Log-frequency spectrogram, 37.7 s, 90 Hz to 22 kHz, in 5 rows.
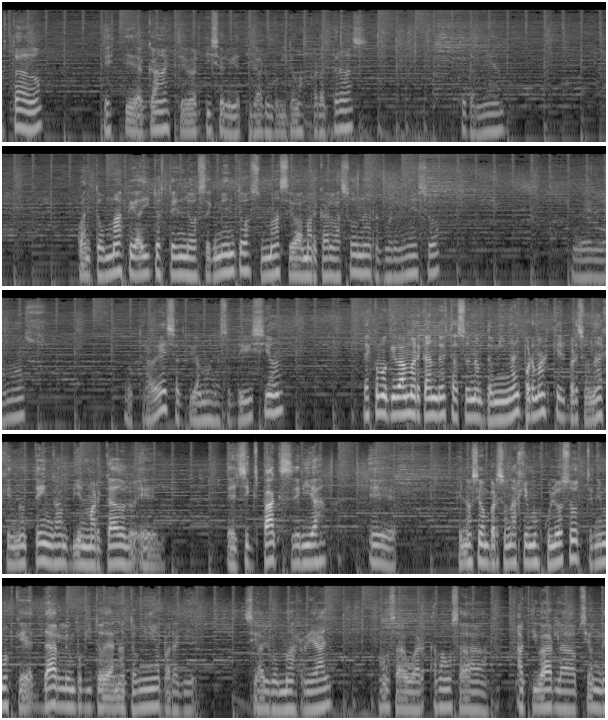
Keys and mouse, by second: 1.0 click, 1.2-1.8 alt+middle drag, 2.2 alt+middle click, 3.0-4.3 drag, 4.7 click, 5.2 click, 6.0 shift+middle drag, 6.6 click, 7.1 click, 8.4 click, 9.0-10.2 drag, 10.5 shift+middle click, 11.2 click, 11.9 click, 13.6 click, 14.5-16.2 middle drag, 17.0 click, 17.4 Tab, 18.2-18.6 middle drag, 19.0 shift+middle drag, 19.4 middle click, 21.6 alt+middle click, 22.6 shift+middle drag, 29.0 shift+middle click, 33.6 shift+middle drag, 34.8 click, 35.7 shift+middle drag.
